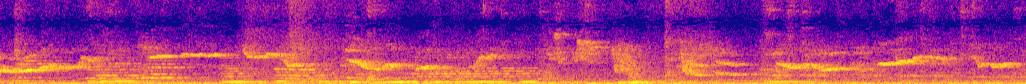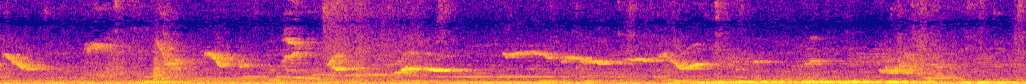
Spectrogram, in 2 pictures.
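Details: Oriental magpie-robin (kacer) delivering a long, varied song of rapid whistles, upslurs, twittering notes and short trills, set against a continuous low droning background.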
